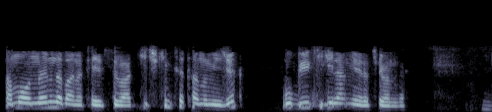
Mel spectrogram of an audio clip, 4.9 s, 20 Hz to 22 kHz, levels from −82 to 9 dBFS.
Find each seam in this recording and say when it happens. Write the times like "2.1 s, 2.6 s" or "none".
1.4 s

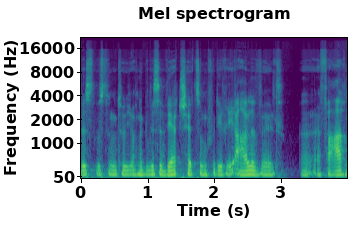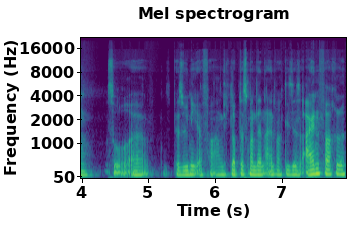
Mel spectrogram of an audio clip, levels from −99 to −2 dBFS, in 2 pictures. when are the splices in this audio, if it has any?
none

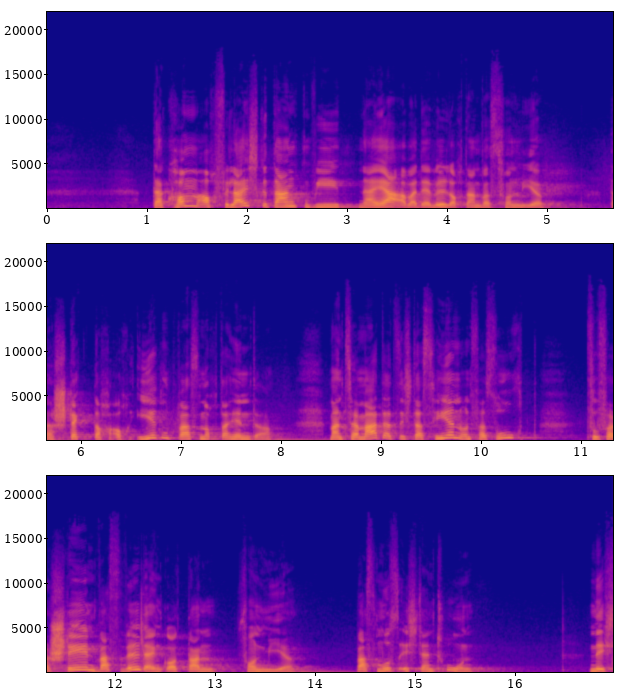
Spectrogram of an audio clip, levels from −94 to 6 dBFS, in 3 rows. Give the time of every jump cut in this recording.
none

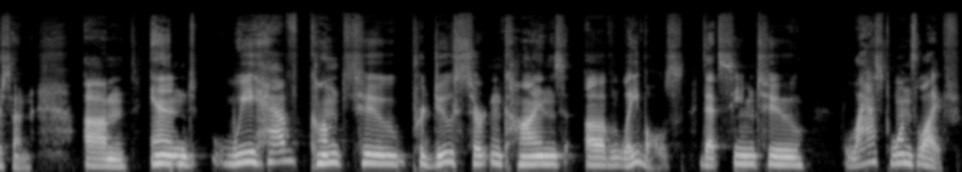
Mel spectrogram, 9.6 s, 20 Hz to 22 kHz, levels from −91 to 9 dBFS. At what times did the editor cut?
1.4 s, 6.9 s

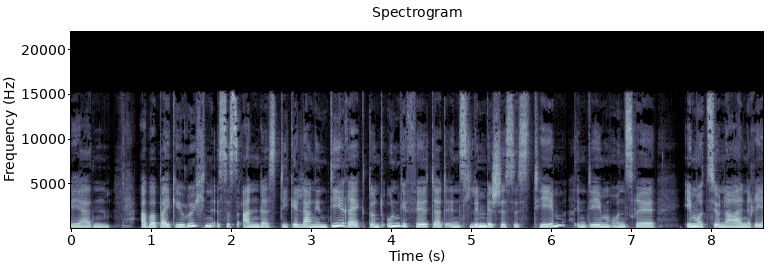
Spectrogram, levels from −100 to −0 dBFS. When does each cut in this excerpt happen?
6.3 s

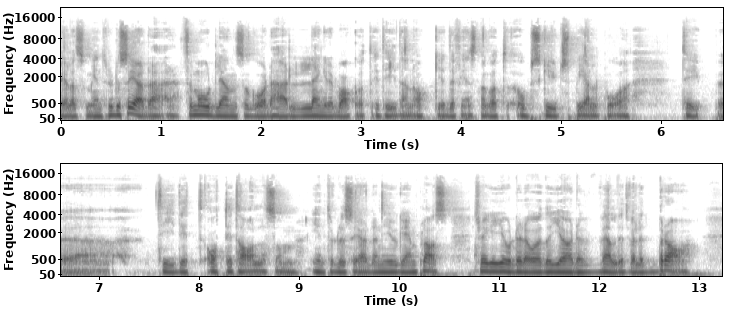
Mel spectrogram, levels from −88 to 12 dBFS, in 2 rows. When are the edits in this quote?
10.7 s

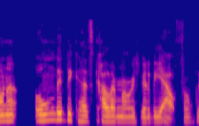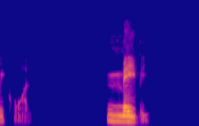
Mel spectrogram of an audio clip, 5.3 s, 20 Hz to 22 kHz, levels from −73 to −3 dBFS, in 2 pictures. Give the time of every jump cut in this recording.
1.9 s

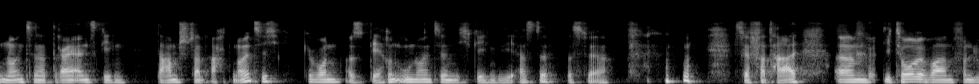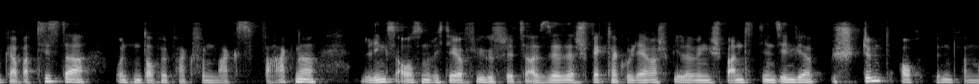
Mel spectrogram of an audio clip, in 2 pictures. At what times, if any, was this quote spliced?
13.3 s

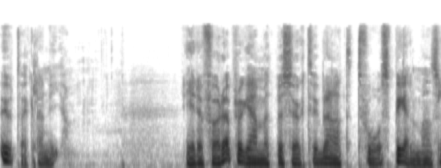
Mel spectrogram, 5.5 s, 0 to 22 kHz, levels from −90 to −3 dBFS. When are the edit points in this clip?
none

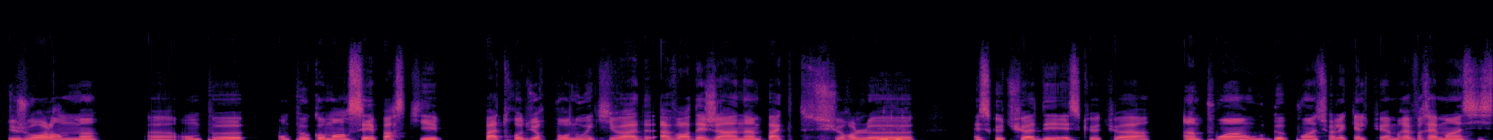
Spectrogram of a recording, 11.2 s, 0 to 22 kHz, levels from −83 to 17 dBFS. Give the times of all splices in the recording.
7.2 s

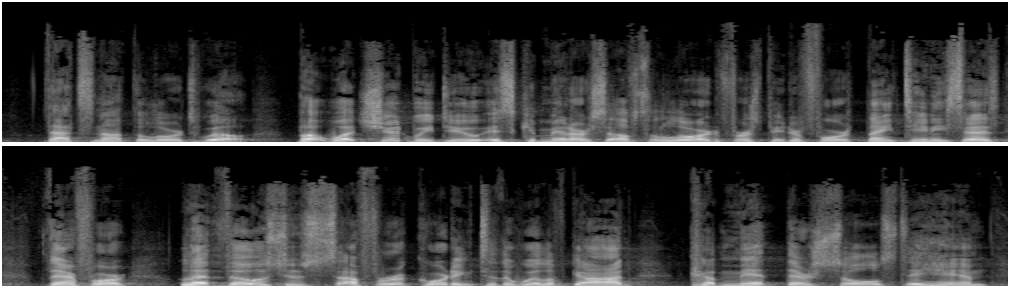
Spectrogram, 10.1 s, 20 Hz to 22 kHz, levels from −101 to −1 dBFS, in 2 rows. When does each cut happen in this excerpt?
none

